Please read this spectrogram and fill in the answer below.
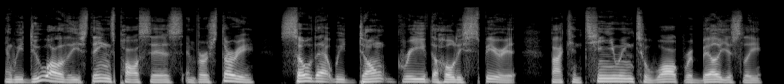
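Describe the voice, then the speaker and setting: A man with a deep voice preaches an expository sermon, walking his congregation through the text step by step. He talks to them directly, asking them questions and adding small asides. His voice comes in close and dry on the church microphone. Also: moderate pace, hardly any pauses, a little mellow, no echo. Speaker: pastor.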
